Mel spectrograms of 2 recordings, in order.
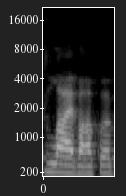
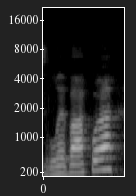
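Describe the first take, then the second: First: Live has a long vowel, rhyming with five. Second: Live has a short vowel, rhyming with give. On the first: It feels more alive. "because it feels more alive" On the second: This is the official name. "the official way to pronounce it"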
